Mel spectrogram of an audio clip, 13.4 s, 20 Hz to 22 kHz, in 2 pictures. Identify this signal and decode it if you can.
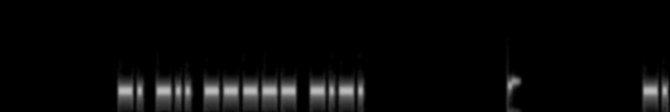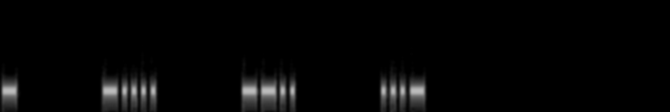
Morse code, heard as a keyed tone, about 25 wpm, spaced as for 13 wpm, 700 Hz. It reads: ND0C K6ZV
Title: USA Call Signs - 4 Characters - 6x Character Spacing - 25wpm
